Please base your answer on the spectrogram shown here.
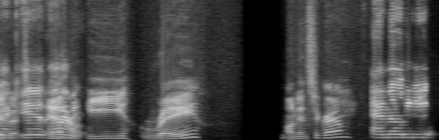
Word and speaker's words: Reay: So yeah, no, if you go and look on my Instagram, my handle is Emily M Ray. That's spelled Reay.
